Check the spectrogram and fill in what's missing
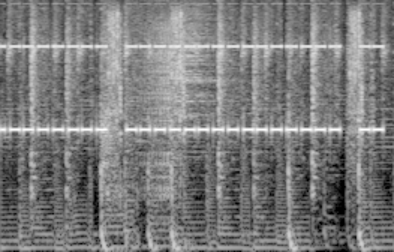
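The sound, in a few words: alarm in video game Trauma Center: New Blood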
